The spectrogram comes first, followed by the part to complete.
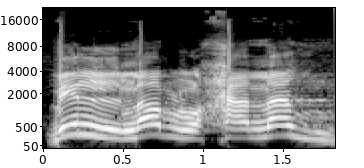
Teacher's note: ہا کی ادائیگی حلق کے درمیان والے حصے سے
